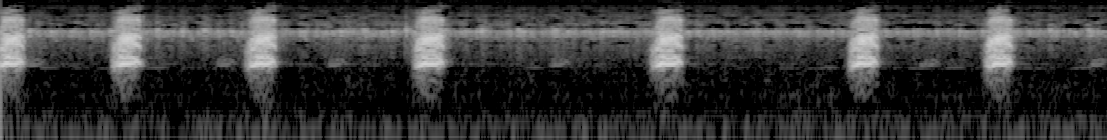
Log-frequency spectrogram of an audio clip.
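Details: Frog croaking at night: eight rasping, broadband notes spaced about two-thirds of a second apart, set against a continuous thin high-pitched drone.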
